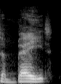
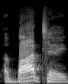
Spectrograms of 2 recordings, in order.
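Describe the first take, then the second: First: It is pronounced like the word abatement. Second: It is pronounced in a French-sounding way. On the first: "you look at like tax abatements, it's ABATE" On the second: "which I guess is the French version"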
